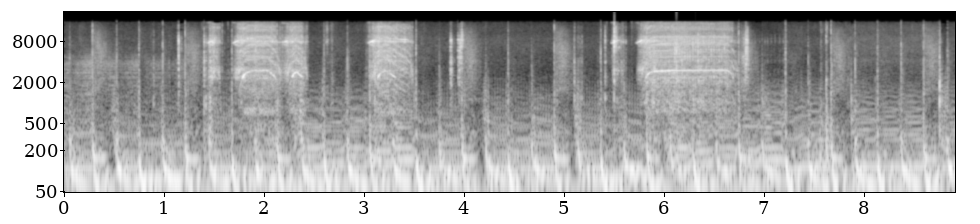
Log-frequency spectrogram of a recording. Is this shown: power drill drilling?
yes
